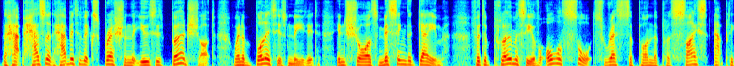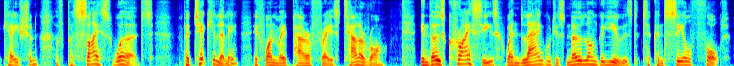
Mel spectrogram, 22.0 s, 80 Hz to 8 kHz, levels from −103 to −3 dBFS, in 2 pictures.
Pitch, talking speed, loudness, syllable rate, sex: 135 Hz, 130 wpm, -21 LUFS, 4.5 syllables/s, male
